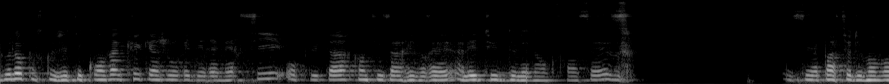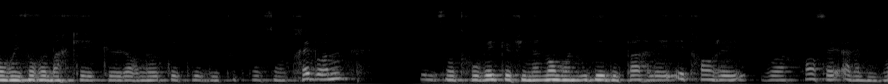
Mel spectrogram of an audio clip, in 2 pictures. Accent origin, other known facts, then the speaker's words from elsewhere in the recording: Grand Est, France; now in Basel, Switzerland; je suis revenue dans mon canton d'origine, dans mon pays d'origine, à Bâle-Ville.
